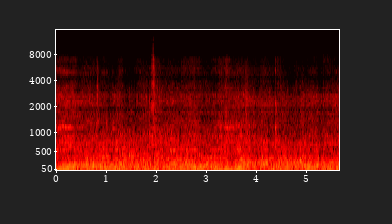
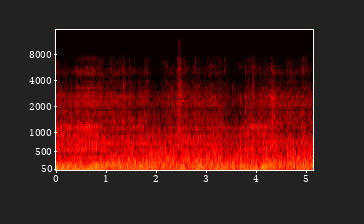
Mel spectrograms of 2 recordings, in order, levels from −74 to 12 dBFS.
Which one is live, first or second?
second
